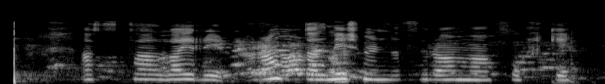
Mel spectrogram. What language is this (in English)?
Icelandic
